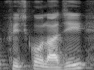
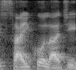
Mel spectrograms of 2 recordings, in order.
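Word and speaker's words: psychology: पी यहाँ पे silent होता है, आपने काफ़ी सारे जगह देखा होगा फिजिकोलॉजी लिखे होते, लेकिन ये साइकोलॉजी है। पी यहाँ पर साइलेंट होता है, जो यूनानी ग्रीक भाषा के दो शब्द साइके और लोगोस से मिलने से बना हुआ है।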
